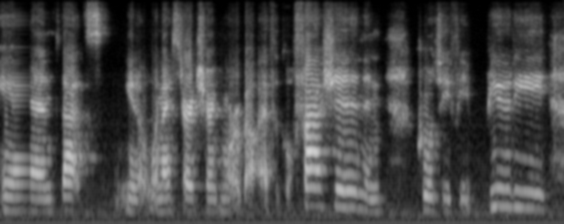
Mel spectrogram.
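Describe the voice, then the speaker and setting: A woman speaks at a moderate pace with an American accent and a fairly high pitch. Her pitch varies in an ordinary way, and there is noticeable background noise. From US South, Atlanta. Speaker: sustainable lifestyle blogger and entrepreneur. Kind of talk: casual interview.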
